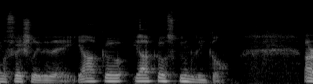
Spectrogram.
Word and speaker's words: Jaco Schoonwinkel: Jaco Schoonwinkel.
